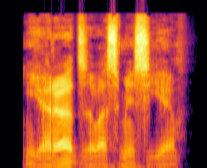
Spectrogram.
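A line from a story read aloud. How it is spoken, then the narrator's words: Through gritted teeth. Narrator (Russian): процедил Багратион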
